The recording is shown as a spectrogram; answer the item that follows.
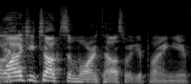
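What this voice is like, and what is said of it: New York accent. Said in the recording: “New York accent ... that's just me when I normally speak. It must just come out when I talk fast.”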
